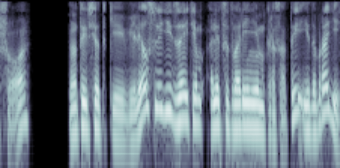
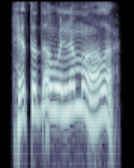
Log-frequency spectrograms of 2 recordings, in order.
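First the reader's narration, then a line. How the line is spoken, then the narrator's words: Laughing. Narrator (Russian): засмеялся Ник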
